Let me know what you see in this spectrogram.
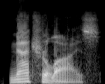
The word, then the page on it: naturalize: American English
